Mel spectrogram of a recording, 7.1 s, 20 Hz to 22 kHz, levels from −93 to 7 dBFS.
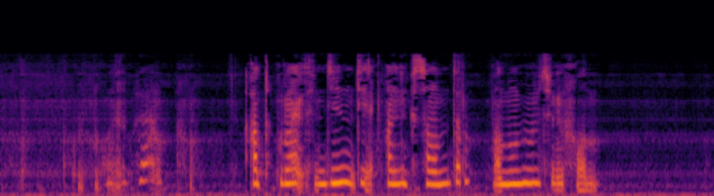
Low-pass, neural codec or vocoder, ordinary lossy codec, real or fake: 7.2 kHz; autoencoder, 22.05 kHz, a latent of 192 numbers a frame, VITS, trained on many speakers; MP3, 32 kbps; fake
